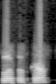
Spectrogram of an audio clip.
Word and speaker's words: Placatka: I'm sure he pronounces his last name better than I do. Dialing once. – Hello, this is Tomas Placatka speaking.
